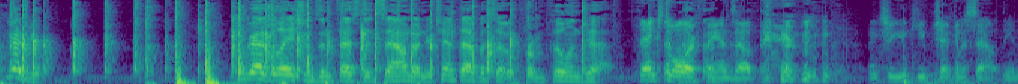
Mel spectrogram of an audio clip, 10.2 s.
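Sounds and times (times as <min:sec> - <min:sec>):
applause: 0:00.0 - 0:06.0
speech: 0:02.5 - 0:10.1
laughter: 0:07.6 - 0:08.4.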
